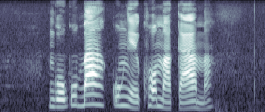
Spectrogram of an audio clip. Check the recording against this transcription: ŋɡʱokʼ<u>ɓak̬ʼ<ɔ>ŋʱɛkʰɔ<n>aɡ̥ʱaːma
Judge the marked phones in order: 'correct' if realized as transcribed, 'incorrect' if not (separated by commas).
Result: correct, incorrect, incorrect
